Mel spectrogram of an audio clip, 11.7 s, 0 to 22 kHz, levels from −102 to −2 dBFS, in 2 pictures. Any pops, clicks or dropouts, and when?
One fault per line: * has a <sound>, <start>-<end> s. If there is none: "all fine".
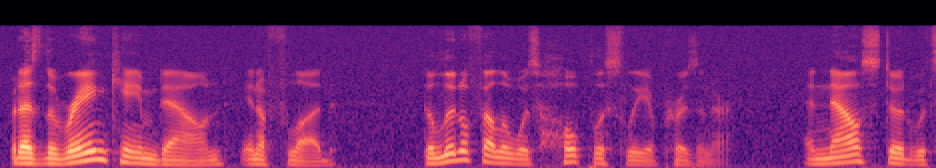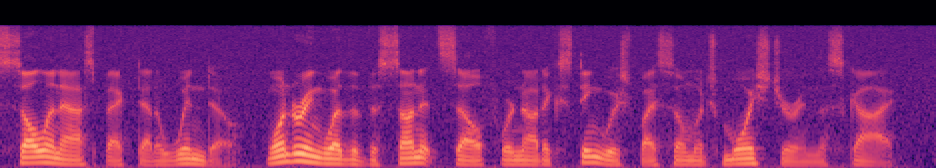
all fine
